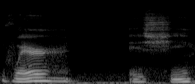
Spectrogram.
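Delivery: speaking very quietly. Game narrator voicing a sword-gripping woman casting a spell: very quiet voice. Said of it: "You hear her very quietly go".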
